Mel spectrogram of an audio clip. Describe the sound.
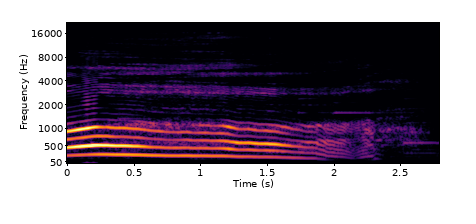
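A voice acts out a big, drawn-out yawn of an old sea turtle in a story: a loud, steady moaning tone that slowly sinks in pitch over about two seconds, then wobbles and trails off into a breathy finish.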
